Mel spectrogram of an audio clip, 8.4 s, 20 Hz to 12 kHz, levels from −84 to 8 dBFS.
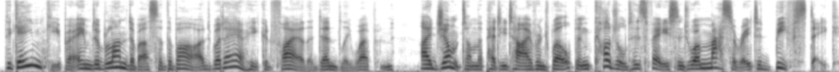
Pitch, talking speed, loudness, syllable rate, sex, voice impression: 175 Hz, 220 wpm, -19 LUFS, 6.1 syllables/s, female, feminine, very adult-like, fluent, slightly intellectual, calm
